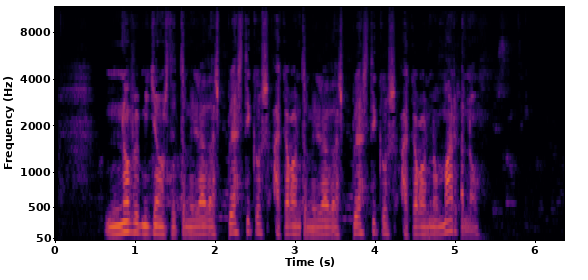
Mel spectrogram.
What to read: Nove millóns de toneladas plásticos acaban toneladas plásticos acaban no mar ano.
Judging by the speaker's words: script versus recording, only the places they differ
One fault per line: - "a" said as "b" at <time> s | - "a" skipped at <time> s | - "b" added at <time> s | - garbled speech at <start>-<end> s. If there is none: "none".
none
